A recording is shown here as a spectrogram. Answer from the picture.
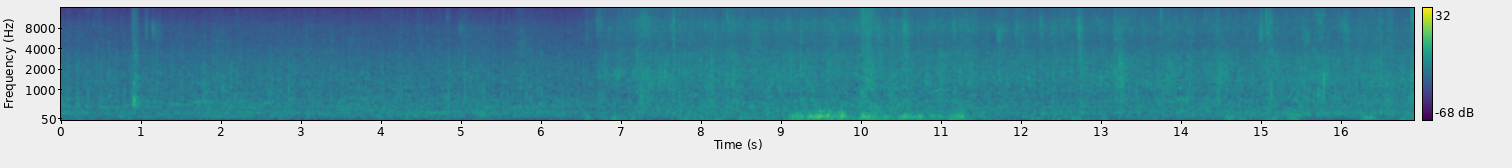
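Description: Steady rain falling on pavement and umbrellas, with scattered drops ticking, and a brief low rumble about nine seconds in.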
